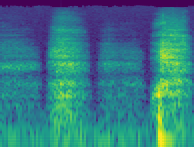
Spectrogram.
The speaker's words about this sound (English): "He's dead already," the Red Panda said bluntly, turning back to the gangster where he lay gasping. "Aren't you, Case Bermel? You can feel the life draining out of you. No power in this world can save you." Bermel gasped his reply.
